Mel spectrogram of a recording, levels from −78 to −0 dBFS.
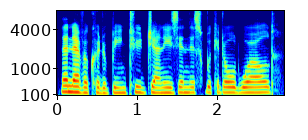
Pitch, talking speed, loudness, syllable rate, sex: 180 Hz, 255 wpm, -19 LUFS, 5.9 syllables/s, female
